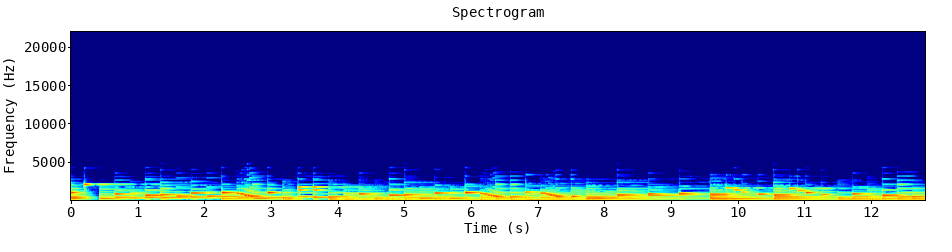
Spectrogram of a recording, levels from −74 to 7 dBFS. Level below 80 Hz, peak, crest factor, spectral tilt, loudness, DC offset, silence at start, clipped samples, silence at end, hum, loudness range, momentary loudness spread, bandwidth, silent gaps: -46 dBFS; -2 dBFS; 14 dB; -12 dB/octave; -16 LUFS; under 0.1%; 0 s; under 0.1%; 0 s; none; 1 LU; 5 LU; 4.5 kHz; none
